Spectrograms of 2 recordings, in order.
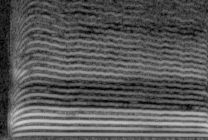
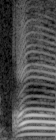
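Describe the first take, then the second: First: Long high scream cut short by impact; falling scream. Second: High scream that comes after the impact; short fall, late high yelp; belated falling scream. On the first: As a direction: scream all the way down. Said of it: "falling out fifteen stories goes". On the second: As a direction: hit first, then cry out high. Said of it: "falling out one story goes". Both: Retold or imitated.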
